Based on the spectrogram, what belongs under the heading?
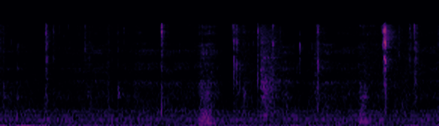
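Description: Close-up mouth sounds of a man chewing a mouthful of burger: faint wet smacks and small clicks, with a sharper click near the end.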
